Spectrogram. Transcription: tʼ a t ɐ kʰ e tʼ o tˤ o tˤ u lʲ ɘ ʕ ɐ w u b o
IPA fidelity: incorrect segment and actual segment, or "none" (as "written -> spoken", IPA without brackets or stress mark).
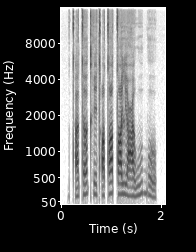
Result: none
